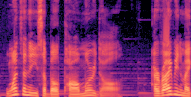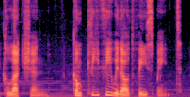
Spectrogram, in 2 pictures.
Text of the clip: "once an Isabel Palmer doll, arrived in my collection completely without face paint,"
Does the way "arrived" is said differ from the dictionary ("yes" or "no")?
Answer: yes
